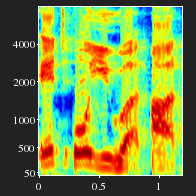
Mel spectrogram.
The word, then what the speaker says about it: hour: Next है OUR, आर मतलब हमारा, और HOUR, आर मतलब समय के लिए जो हम घंटा, मिनट, सेकंड की बात करते हैं, वो इसमें ये घंटा बताता है। ओके, तो यहाँ पे H क्या हो गया, साइलेंट।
